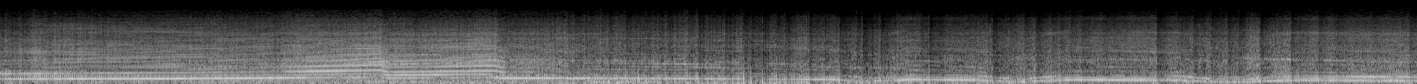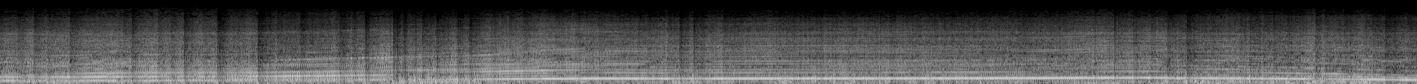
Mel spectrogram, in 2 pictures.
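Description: Suzuki GSX-R K6's inline-four engine heard onboard at track speed. The revs climb with a gear change about four to five seconds in, then drop through three quick downshifts under braking between about eight and thirteen seconds. The engine pulls up again, holds high revs, and eases off near the end, with wind rush underneath.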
